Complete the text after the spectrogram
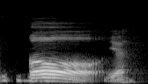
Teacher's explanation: Yang menyebabkan suara tebal itu ya, pangkal lidah naik.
